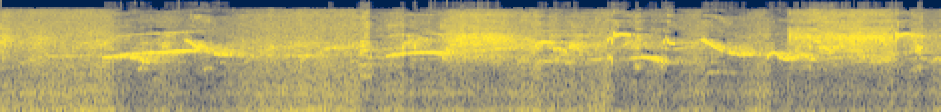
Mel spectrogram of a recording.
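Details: Oriental magpie-robin song used as a training recording: repeated rising whistles that curl over into short warbles, sung steadily over a hissy, humming background.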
